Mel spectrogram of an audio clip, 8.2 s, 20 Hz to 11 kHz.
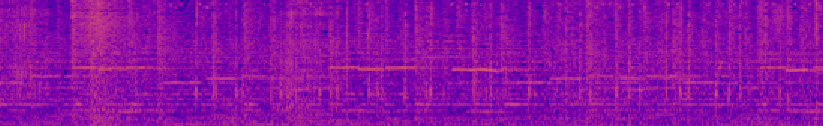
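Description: Horse hooves clip-clop in a fast, steady gallop in The Witcher 3, with an occasional whinny, all heard close under game noise and without talk.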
